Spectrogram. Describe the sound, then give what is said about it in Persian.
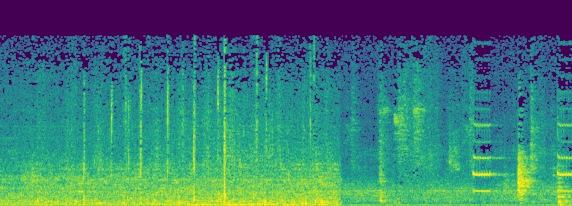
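An intercom buzzer rings at a building's front door. Steady background noise comes first, then a few short electronic tones sound in quick succession near the end. “میره طرف در ساختمان. زنگ میزنه.”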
